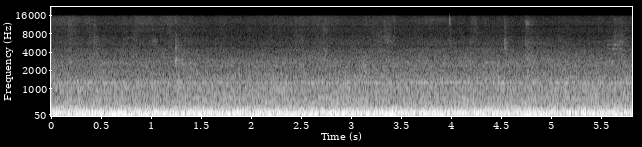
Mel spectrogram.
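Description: Low, steady rumble inside the passenger cabin of a 700 series Rail Star Shinkansen as the train starts to pull away slowly from the platform, with a faint steady whine over it.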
